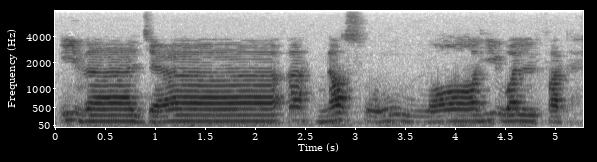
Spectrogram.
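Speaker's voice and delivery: slow melodic tilawat with a clear final h on والفتح; correct recitation. Shown as a demonstration. Teacher models the corrected first verse in recitation. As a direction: recite the whole verse slowly, all three sounds right. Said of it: "پڑھنے کا انداز یہ ہے،".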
